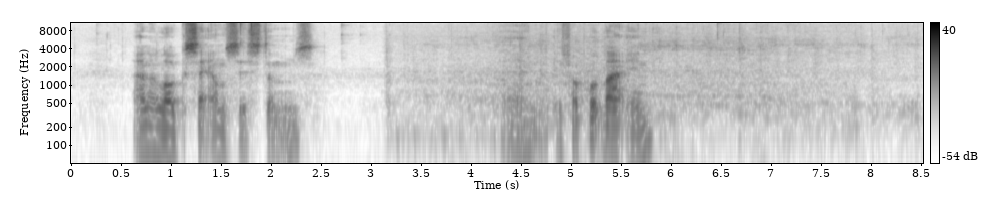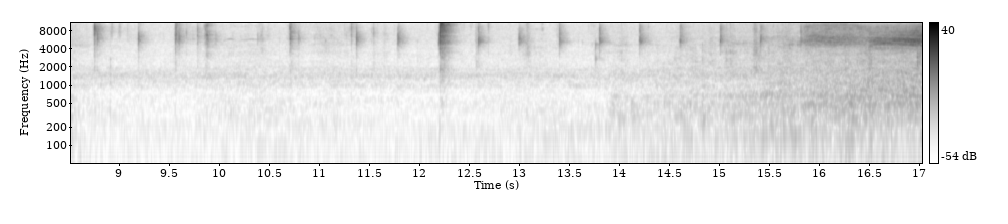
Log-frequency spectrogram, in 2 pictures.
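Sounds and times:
faint mechanical running noise: 3.0 - 17.0
fingers clicking small parts: 10.7 - 16.0.

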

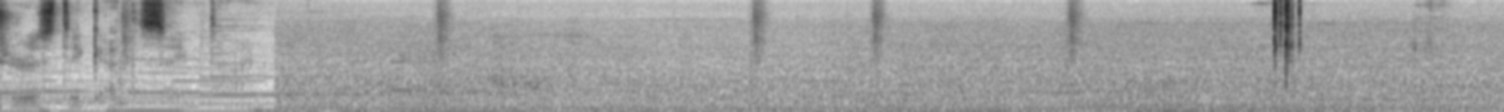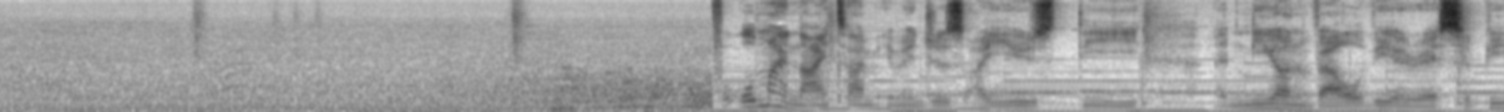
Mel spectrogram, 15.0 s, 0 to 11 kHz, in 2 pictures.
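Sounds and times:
street traffic rumble: 1.4 - 11.1
camera shutter click: 6.3 - 6.6.

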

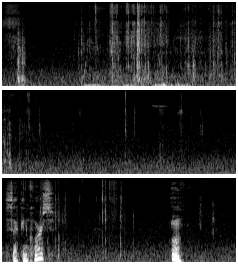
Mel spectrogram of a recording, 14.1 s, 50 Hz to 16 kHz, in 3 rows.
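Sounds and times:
plastic package crinkling: 1.5 - 5.5, 10.4 - 12.0.

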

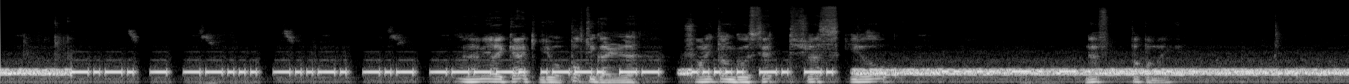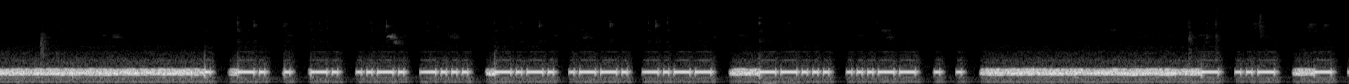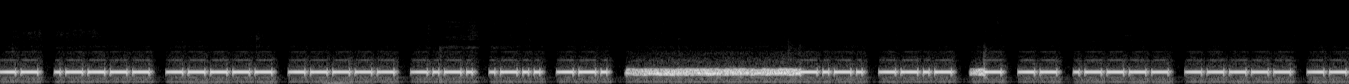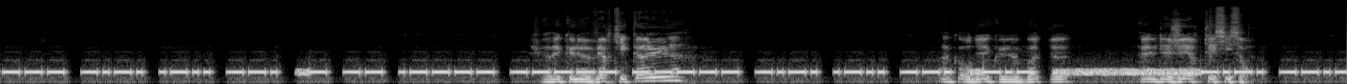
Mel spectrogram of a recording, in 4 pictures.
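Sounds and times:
morse code tone: 0.0 - 53.9
radio hiss: 4.6 - 15.2, 45.8 - 47.6, 49.8 - 53.2.

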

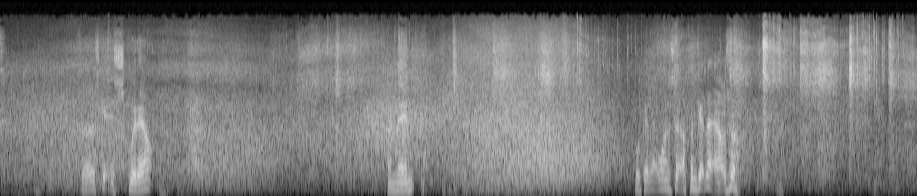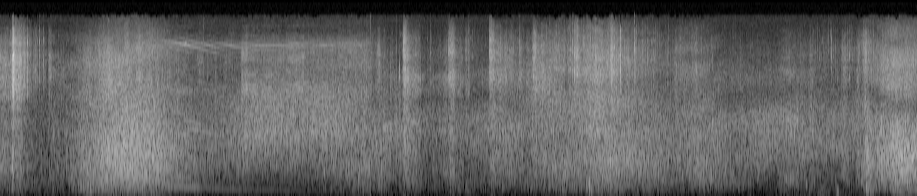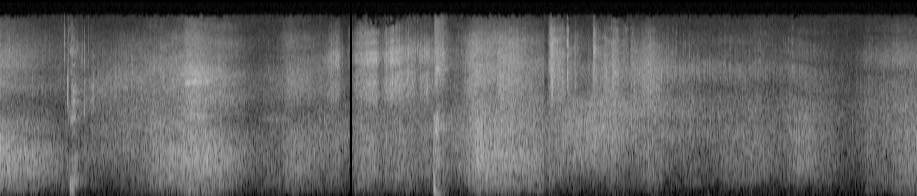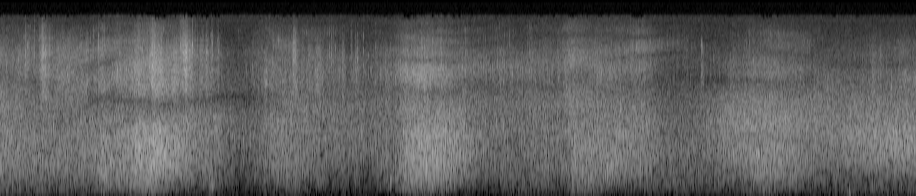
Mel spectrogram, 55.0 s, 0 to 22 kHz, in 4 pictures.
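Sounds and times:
waves breaking on shingle beach: 0.0 - 55.0.

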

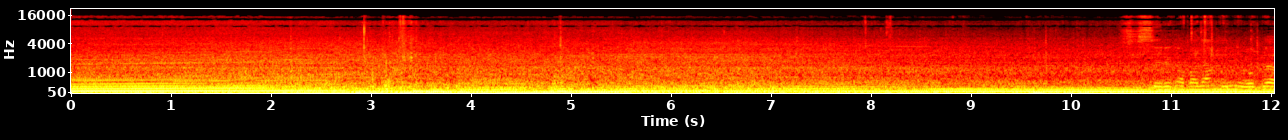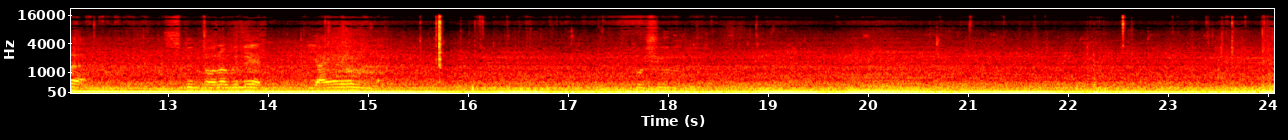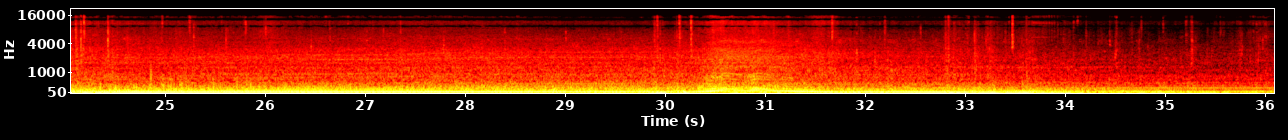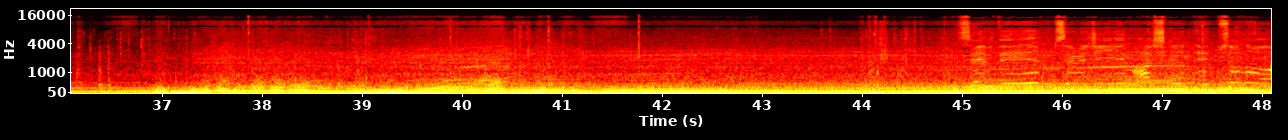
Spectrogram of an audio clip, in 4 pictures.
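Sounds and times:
car engine revving from cabin: 0.0 - 13.7, 29.9 - 32.0, 36.8 - 48.0.

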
